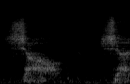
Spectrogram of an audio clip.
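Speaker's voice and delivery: a breathless whisper of Shosholoza; whispered echo. Shown as a demonstration. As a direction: whisper it as a pupil's reply. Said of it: "You say it".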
